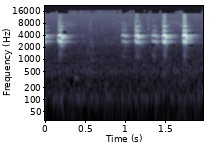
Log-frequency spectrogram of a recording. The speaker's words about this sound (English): 318 here. That was 318 long before, too. Now both birds. 318 loud.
